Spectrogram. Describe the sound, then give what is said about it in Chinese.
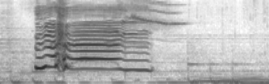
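A child crying, a single loud, sustained high wail that holds for over a second and then trails off, followed by a quieter low rumble. “小四子看着眼前明晃晃的匕首，终于一扬脸哭了起来。”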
